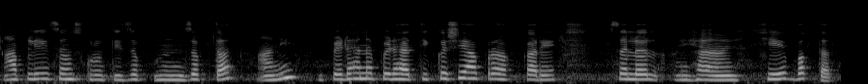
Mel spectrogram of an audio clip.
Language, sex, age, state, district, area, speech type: Marathi, female, 30-45, Maharashtra, Osmanabad, rural, spontaneous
